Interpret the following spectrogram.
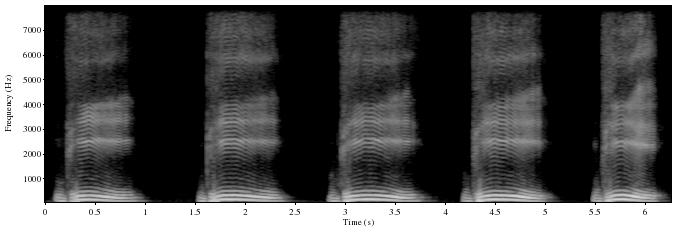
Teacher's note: উপরের দাঁত নিচের ঠোঁটের সঙ্গে হালকা টাচ করবে।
